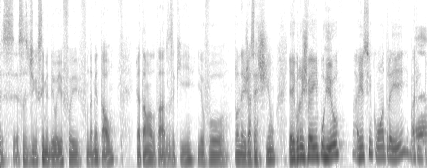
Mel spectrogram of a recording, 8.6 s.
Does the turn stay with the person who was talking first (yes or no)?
no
